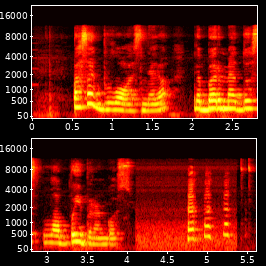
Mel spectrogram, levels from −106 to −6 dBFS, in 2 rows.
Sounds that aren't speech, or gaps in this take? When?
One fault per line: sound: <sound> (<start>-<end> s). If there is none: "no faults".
sound: laugh (4.7-5.3 s)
